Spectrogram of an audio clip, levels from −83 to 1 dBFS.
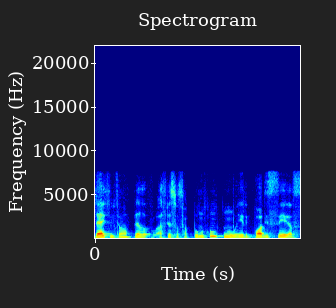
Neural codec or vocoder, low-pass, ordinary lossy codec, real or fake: codec, 16 kHz, 0.8 kbps, ZipCodec; none; none; fake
